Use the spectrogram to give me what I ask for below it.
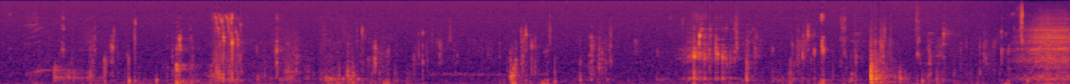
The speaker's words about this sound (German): am Gaumen, ich probiere jetzt mal einen Schluck.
